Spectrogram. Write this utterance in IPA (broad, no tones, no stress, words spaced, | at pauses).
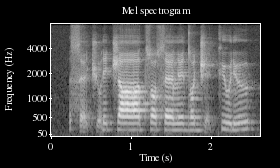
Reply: sɛ̰t͡ʃo̰ɾi t͡ʃaːt͡sɔ sɛledɔd͡ʒɛ̰ kʲuɾʲɯ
